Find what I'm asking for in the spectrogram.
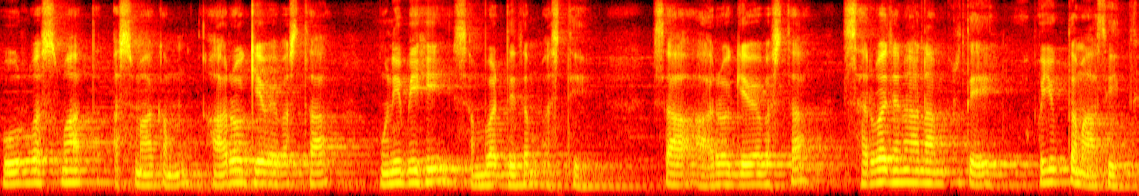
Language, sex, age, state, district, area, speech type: Sanskrit, male, 18-30, Telangana, Vikarabad, urban, spontaneous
